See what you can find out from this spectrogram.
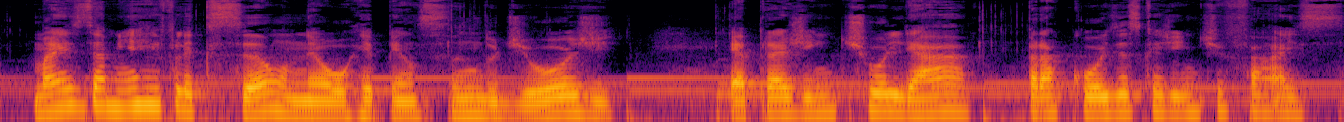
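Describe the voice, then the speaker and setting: Music sits in the background. Over it, the man speaks with lively intonation. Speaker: podcast host. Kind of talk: reflective personal podcast monologue.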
